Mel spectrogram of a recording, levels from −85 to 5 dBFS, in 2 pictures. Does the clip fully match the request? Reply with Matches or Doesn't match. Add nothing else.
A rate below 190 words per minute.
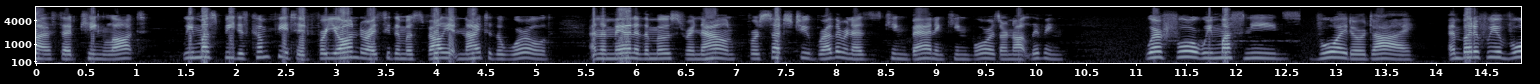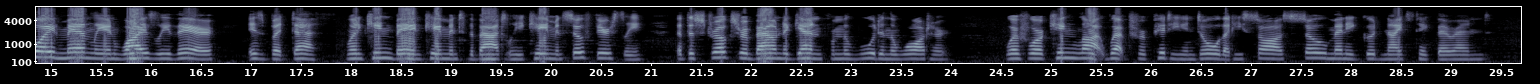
Doesn't match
